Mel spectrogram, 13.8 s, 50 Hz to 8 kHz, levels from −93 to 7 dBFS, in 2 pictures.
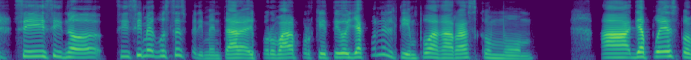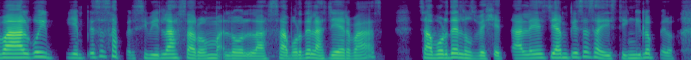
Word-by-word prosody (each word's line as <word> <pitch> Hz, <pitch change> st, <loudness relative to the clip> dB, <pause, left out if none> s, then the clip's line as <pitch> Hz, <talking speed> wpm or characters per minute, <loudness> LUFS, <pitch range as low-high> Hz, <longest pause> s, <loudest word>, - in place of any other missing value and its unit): Sí, 250 Hz, 0 st, +1 dB
sí, 245 Hz, -3 st, -3 dB
no 210 Hz, 0 st, +2 dB
sí, 245 Hz, 0 st, -7 dB
sí 310 Hz, -, -1 dB
me 280 Hz, -2 st, -1 dB
gusta 265 Hz, +4 st, -5 dB
experimentar, 155 Hz, -, 0 dB
ah, 180 Hz, -1 st, +1 dB
y -, -, -2 dB
probar, 180 Hz, +2 st, 0 dB
porque, 190 Hz, -1 st, -6 dB
te 200 Hz, -, -6 dB
digo, 205 Hz, -, +3 dB
ya 210 Hz, +2 st, +4 dB
con 320 Hz, +2 st, -16 dB
el 250 Hz, -, -8 dB
tiempo 180 Hz, +3 st, -2 dB
agarras 185 Hz, +1 st, +2 dB
como 145 Hz, -6 st, -7 dB, 0.7 s
ah, 200 Hz, +1 st, +9 dB
ya 225 Hz, +2 st, +7 dB
puedes 240 Hz, +2 st, +2 dB
probar 195 Hz, -3 st, +7 dB
algo, 195 Hz, +4 st, +2 dB
y 210 Hz, -6 st, -5 dB
y 185 Hz, -1 st, -8 dB
empiezas 205 Hz, +8 st, -10 dB
a 250 Hz, -, -3 dB
percibir 160 Hz, -1 st, -9 dB
las 180 Hz, -1 st, 0 dB
aroma 155 Hz, +1 st, -2 dB
lo 145 Hz, -1 st, -4 dB
la 135 Hz, -1 st, -4 dB
sabor 150 Hz, +2 st, -3 dB
de 190 Hz, -, -2 dB
las 145 Hz, -, 0 dB
hierbas, 150 Hz, 0 st, -3 dB, 0.3 s
sabor 175 Hz, 0 st, 0 dB
de 200 Hz, +1 st, +2 dB
los 165 Hz, -5 st, -5 dB
vegetales, 160 Hz, +5 st, -5 dB
ya 190 Hz, -, +1 dB
empiezas 210 Hz, +4 st, -5 dB
a 205 Hz, -, -1 dB
distinguirlo, 160 Hz, +4 st, -6 dB
pero, 140 Hz, -6 st, -14 dB
180 Hz, 205 wpm, -24 LUFS, 155-205 Hz, 0.7 s, ah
